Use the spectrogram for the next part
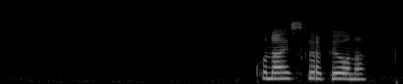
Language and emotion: Russian, neutral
